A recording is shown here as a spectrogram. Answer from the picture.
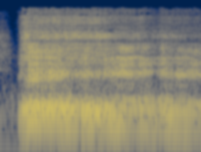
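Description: A man's deep, held power-up yell: an anime fighter straining as he gathers his strength, kept on one pitch for nearly two seconds and slowly fading.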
